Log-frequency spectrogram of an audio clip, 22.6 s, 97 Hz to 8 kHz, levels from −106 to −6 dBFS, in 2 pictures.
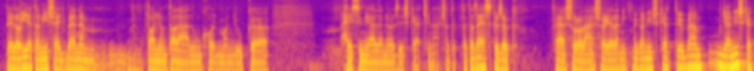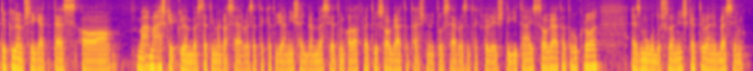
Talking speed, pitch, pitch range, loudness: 145 wpm, 100 Hz, 90-110 Hz, -20 LUFS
